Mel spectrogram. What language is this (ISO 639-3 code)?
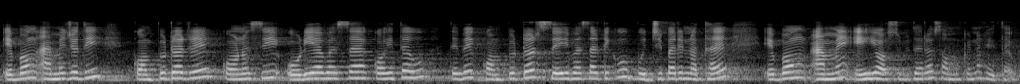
ori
